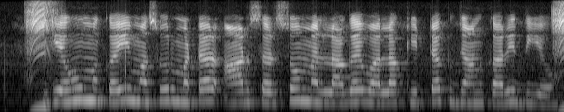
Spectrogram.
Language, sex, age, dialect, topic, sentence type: Maithili, female, 25-30, Angika, agriculture, question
